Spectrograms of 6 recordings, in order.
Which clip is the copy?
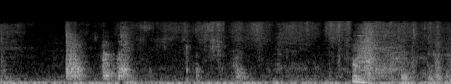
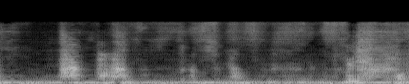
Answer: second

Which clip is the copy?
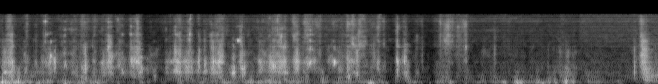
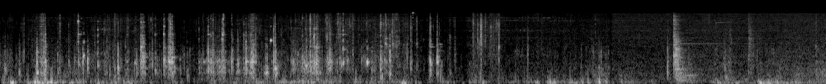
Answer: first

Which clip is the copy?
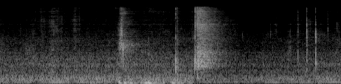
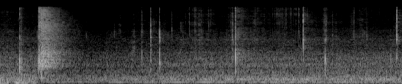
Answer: first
